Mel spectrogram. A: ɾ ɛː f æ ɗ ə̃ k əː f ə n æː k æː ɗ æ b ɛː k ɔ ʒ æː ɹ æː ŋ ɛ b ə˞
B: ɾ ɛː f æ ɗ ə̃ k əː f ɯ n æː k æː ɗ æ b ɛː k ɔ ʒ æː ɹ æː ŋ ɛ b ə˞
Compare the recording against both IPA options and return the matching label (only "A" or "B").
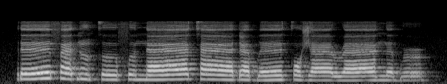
A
